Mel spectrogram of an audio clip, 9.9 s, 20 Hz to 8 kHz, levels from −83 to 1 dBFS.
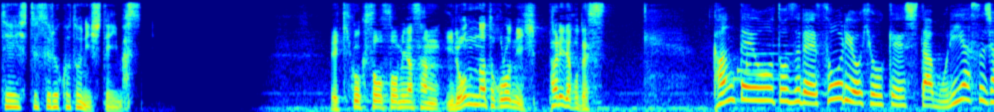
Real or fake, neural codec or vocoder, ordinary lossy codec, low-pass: real; none; none; 7.2 kHz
